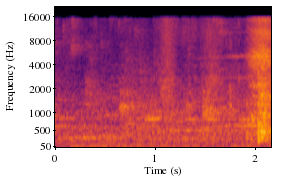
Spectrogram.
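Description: A dog whimpering faintly, with a sharp, much louder sound breaking in right at the end.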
